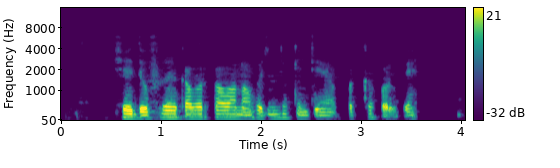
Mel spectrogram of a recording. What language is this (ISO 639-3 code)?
ben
